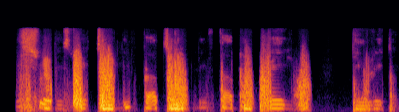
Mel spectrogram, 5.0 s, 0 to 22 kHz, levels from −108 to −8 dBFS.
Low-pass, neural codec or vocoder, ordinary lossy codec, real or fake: none; none; none; real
